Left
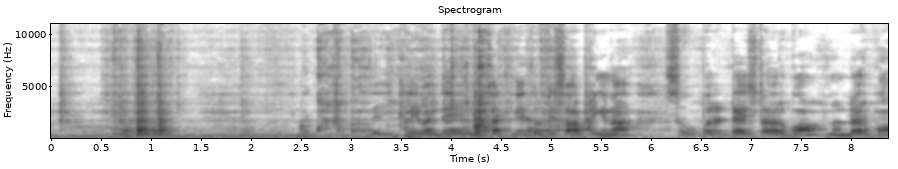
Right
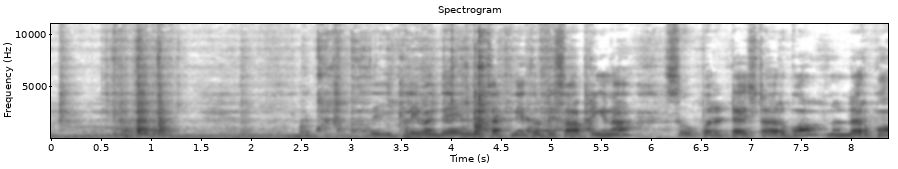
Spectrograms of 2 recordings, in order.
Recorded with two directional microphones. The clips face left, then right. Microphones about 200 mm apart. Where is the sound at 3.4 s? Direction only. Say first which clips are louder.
Right 5 dB; 55° right (ahead or behind).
